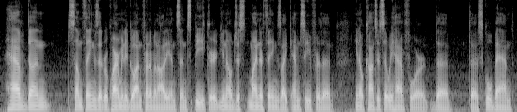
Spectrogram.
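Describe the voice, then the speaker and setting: A man's voice: low-pitched, mellow, clean tone. A young man talking casually in an interview as a student actor, plain-spoken and a little hesitant. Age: young adult.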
